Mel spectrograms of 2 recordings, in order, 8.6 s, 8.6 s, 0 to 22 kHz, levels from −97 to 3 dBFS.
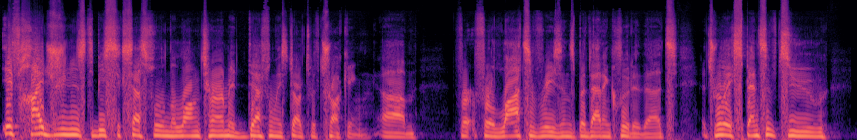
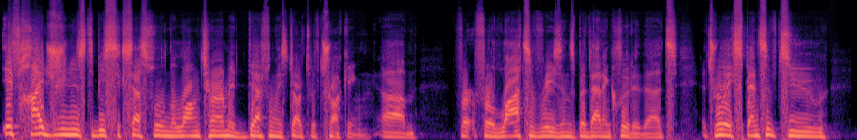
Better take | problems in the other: neither | distortion; heavy; 7 dB below the speech; the same in both

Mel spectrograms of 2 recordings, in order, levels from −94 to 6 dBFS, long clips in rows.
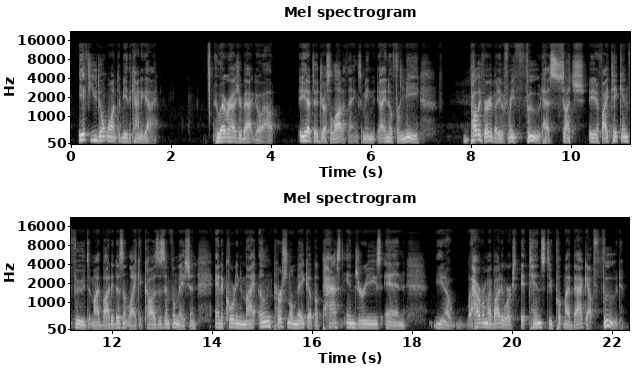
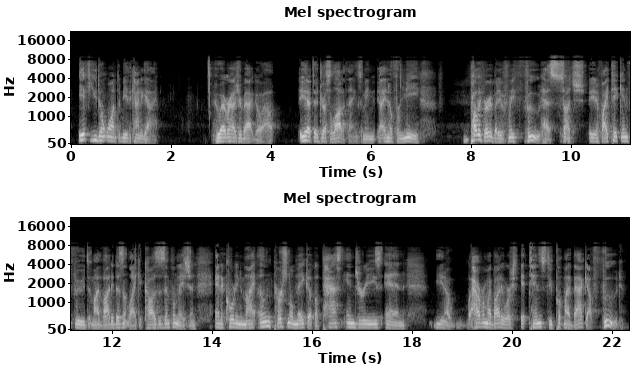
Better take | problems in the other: first | garbled, watery; badly; nothing above 7.5 kHz

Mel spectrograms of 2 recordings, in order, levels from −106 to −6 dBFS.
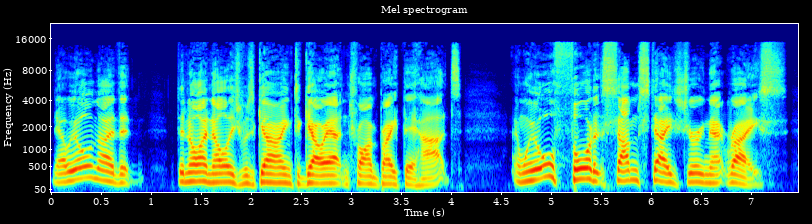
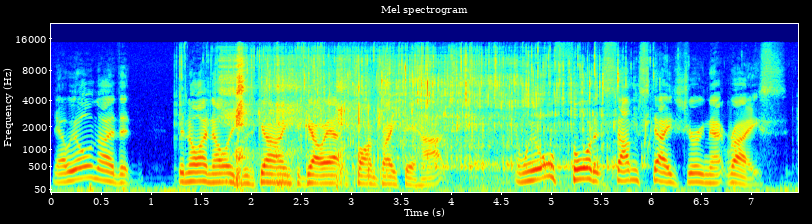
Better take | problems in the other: first | hiss; loud; throughout; as loud as the speech

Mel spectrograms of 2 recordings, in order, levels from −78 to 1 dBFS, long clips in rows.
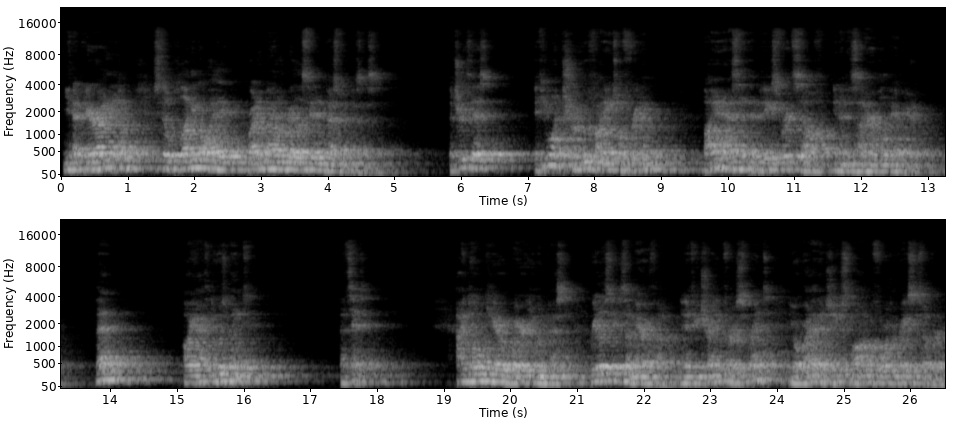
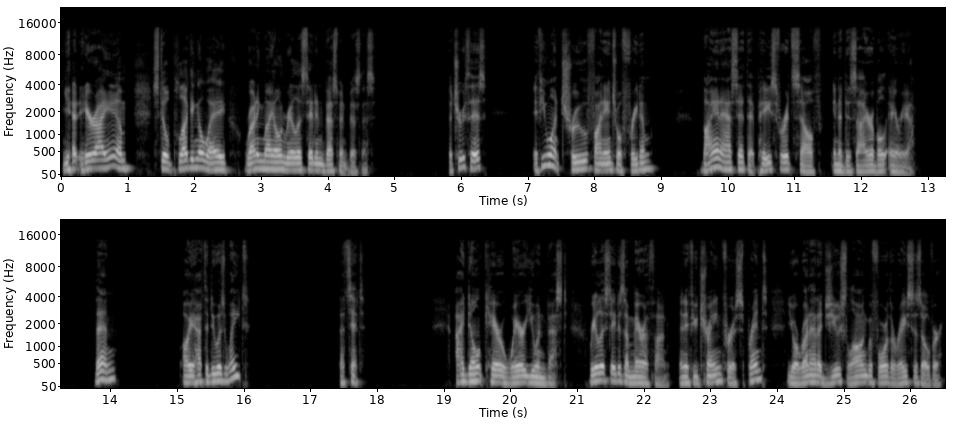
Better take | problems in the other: second | room echo; strong; dies away in 1.8 s // off-mic speech; far

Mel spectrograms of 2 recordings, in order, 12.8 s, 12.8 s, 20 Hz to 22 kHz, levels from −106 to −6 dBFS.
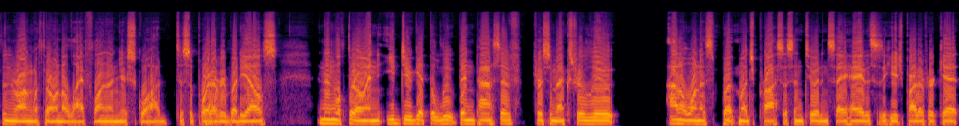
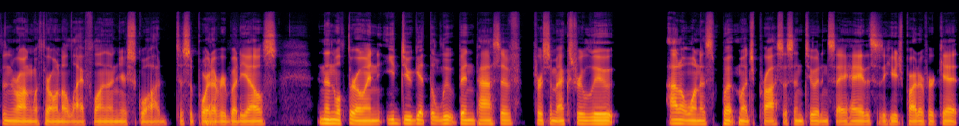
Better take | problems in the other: second | distortion; heavy; 7 dB below the speech

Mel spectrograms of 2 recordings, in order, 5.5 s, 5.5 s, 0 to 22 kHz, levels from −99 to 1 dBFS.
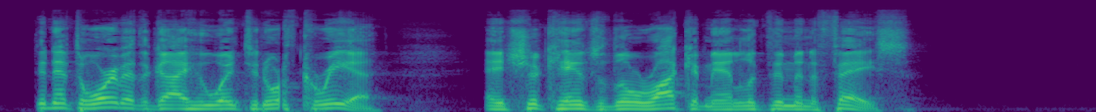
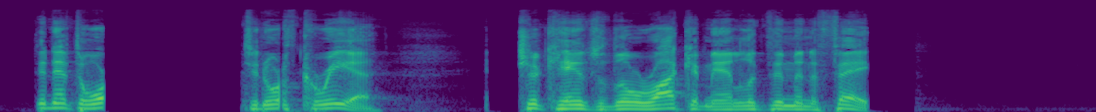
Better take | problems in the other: first | audio cutting out; at 0.5 s for 0.5 s, at 2.5 s and at 4.5 s

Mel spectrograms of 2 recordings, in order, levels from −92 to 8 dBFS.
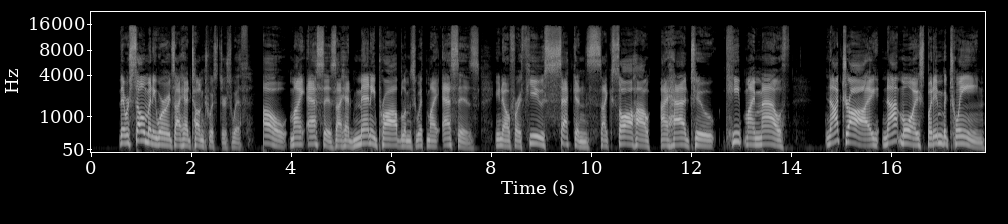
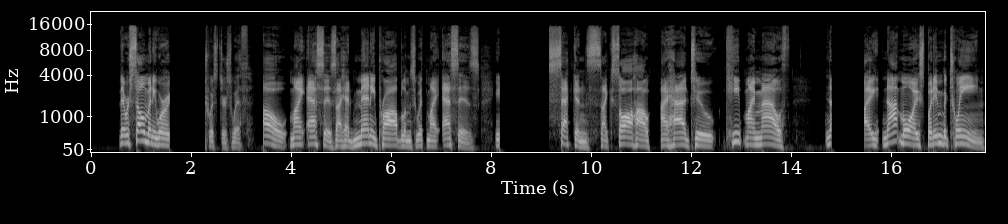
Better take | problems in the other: first | audio cutting out; at 1.5 s for 0.5 s, at 8 s for 1 s and at 15 s for 0.5 s

